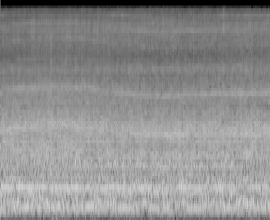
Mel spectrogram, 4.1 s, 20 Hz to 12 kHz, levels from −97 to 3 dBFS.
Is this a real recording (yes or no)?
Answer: no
